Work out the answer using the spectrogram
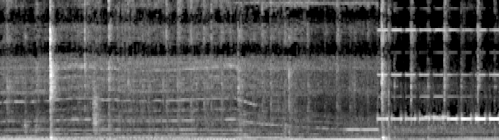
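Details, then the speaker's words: New Chamberlain MyQ belt-drive garage door opener during install, running up after setting limits: smooth steady motor hum as the door travels, slowing near its set position, then a clunk at the stop; normal operation. "you can hear these uh newer ones once they get to that desired position they actually slow down so it's not slamming shut"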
